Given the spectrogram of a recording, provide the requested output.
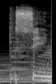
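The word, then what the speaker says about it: Cing: I forgot the company name is like Sing, I think that's how you pronounce it. Spelled as C-I-N-G.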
